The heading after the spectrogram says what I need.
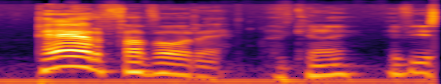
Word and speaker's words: per favore: Per favore. Are you please. Okay? Are you having a stroke? No. Per favore, please. I think I can count to 10. Por favore. It's per favore.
